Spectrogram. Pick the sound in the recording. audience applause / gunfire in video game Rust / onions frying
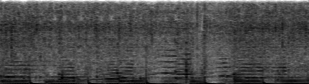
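onions frying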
